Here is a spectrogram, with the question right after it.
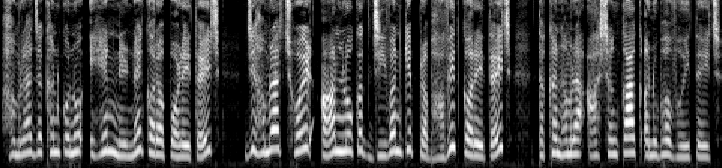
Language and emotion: Maithili, fearful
